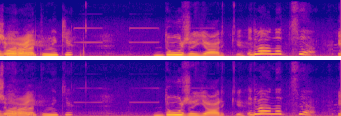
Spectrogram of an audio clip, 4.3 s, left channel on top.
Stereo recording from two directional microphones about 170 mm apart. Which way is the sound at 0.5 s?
30° left (ahead or behind).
